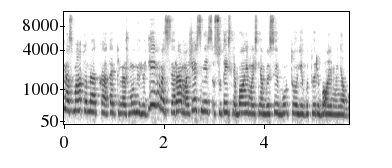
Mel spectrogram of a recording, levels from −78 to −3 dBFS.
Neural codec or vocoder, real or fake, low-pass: codec, 44.1 kHz, 7.8 kbps, DAC; fake; 10.8 kHz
